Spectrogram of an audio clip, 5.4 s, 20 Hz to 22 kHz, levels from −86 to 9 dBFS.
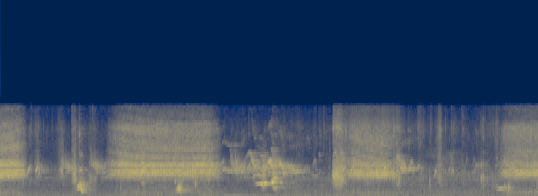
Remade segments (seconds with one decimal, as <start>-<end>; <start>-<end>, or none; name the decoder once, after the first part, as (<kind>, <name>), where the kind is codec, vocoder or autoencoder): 2.9-4.4 (vocoder, Vocos)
